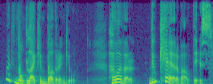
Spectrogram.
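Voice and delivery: mildly petulant questioning. A narrator's reading. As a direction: press him with a touch of pique. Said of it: "he said petulantly".

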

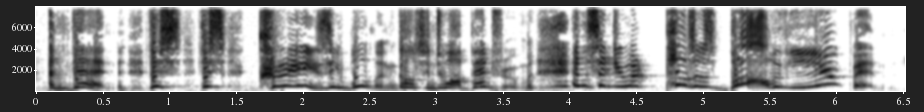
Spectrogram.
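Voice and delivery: high, drawn-out outraged screech. A narrator's reading. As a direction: screech indignantly like an outraged lady. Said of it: "Lady Fanshawe was screeching at Elizabeth".

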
